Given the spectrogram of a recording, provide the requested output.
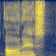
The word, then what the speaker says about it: honest: L is silent dishonest so honest H is silent knowledge K is silent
